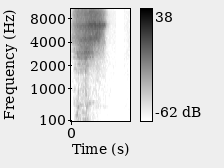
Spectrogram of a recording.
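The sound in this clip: A deep inhalation during a solar pranayama breathing exercise: one steady, airy hiss through the nose that lasts under a second, then near silence.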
